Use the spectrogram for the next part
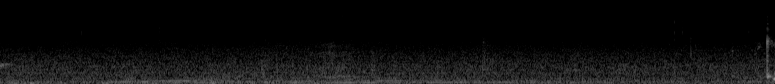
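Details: A quiet indoor room with a faint low murmur of voices and soft background hiss, ending with a sudden louder knock.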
